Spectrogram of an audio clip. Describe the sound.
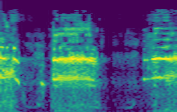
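A child's voice imitates a monkey with three shrill, squealing calls in quick succession, the middle one longest, loud with short silent gaps between them.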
